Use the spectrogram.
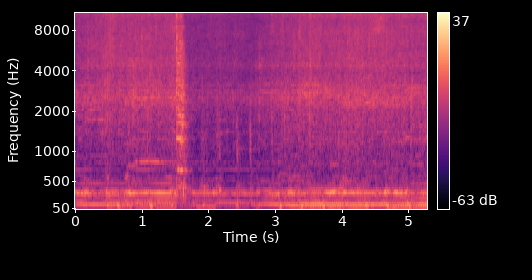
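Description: Sliced zucchini sizzles and fries in a hot pan, a steady crackling hiss close by with a brief scraping stir partway through, and no one speaking.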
